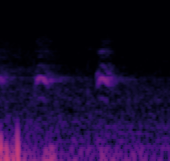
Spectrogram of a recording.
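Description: A crow caws twice outdoors, two short harsh calls spaced about half a second apart, fairly faint and moderately distant over soft background noise.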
